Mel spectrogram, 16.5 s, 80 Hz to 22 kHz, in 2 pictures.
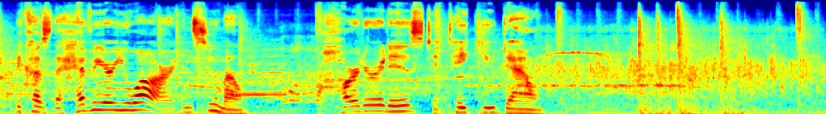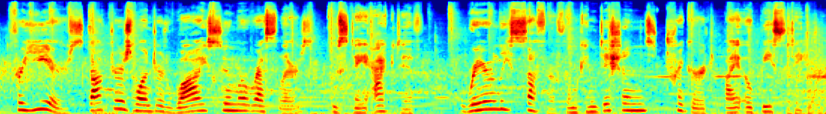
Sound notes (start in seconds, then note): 5.5 audience cheering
